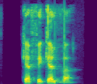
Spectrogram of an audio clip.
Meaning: calva; calvados
- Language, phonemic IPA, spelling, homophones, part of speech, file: French, /kal.va/, calva, calvas, noun, LL-Q150 (fra)-calva.wav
